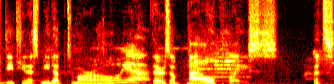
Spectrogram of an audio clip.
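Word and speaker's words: bao: going to the DTNS meetup tomorrow, there's a bow place that's not far from the convention center. Not to be confused with bowel. Yeah, it's a Wait, B-A-O. Bow.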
